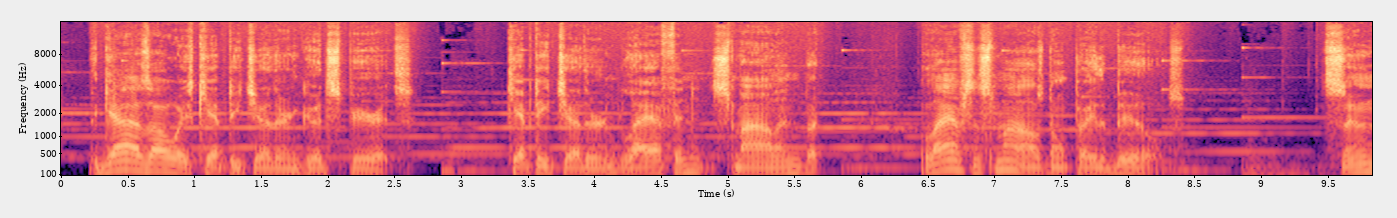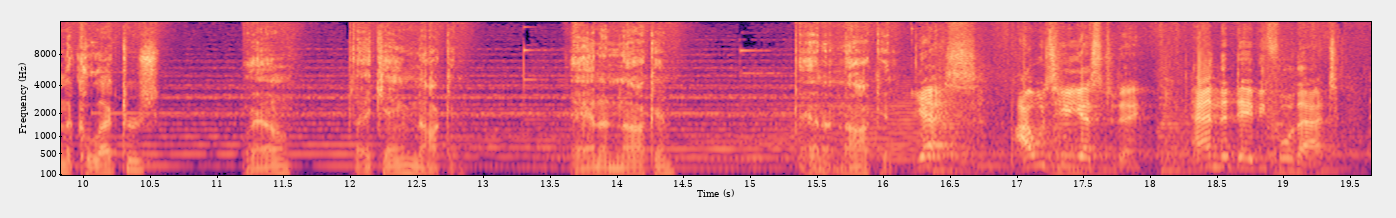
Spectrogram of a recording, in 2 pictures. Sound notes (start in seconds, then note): none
